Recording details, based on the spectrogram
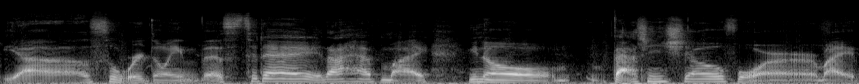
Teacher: it's very much monotone and just there's no inflection · everybody has that you know West Coast vocal fry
